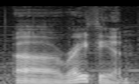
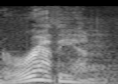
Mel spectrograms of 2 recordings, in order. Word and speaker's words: Rathian: So for like 15 years, I've pronounced it, you know, Rathalos and Rathian. And then they're like, it's Rathalos and Rathian. No. And I was just kind of like, huh? I've been putting the emphasis on the wrong syllable all these years.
